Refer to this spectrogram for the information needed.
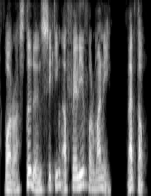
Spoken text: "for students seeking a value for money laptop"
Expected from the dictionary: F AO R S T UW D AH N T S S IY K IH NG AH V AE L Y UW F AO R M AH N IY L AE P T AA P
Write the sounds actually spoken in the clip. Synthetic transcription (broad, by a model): F AO R S T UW D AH N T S S IY K IH NG AH F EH L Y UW F AO R M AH N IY L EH P T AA P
